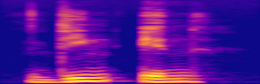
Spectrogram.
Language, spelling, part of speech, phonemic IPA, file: Dutch, dien in, verb, /ˈdin ˈɪn/, Nl-dien in.ogg
- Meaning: inflection of indienen: 1. first-person singular present indicative 2. second-person singular present indicative 3. imperative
